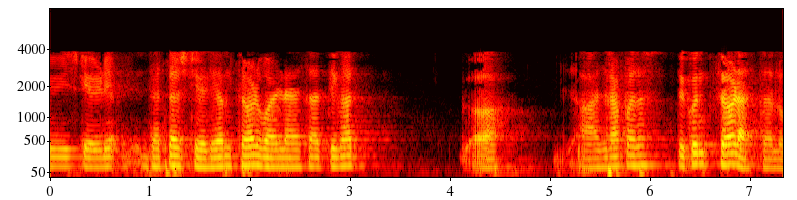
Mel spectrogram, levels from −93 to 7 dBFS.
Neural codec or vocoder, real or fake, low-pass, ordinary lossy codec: none; real; 7.2 kHz; AAC, 16 kbps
